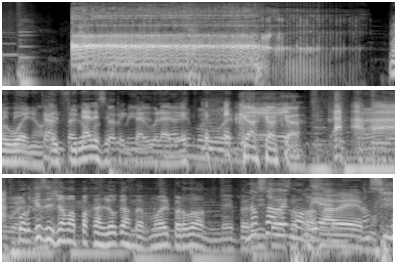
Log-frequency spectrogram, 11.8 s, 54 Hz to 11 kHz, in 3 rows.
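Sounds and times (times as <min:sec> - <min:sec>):
long loud burp: 0:00.7 - 0:03.8
speech: 0:04.1 - 0:11.7
laughter: 0:05.9 - 0:08.5.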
